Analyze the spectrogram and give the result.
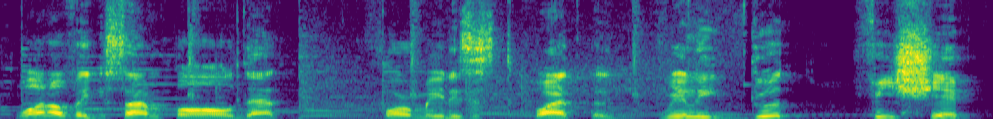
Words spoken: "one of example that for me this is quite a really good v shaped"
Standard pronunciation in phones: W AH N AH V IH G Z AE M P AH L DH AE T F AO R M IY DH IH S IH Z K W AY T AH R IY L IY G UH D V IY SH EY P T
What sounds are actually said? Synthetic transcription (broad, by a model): W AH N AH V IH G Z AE M P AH L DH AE T F AO R M IY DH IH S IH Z K W AY T AH R IY L IY G UH D F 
